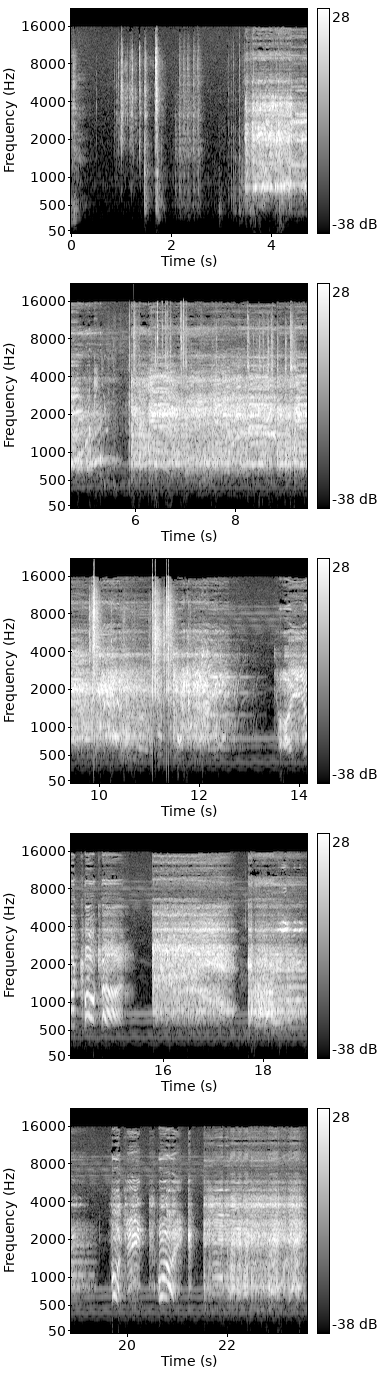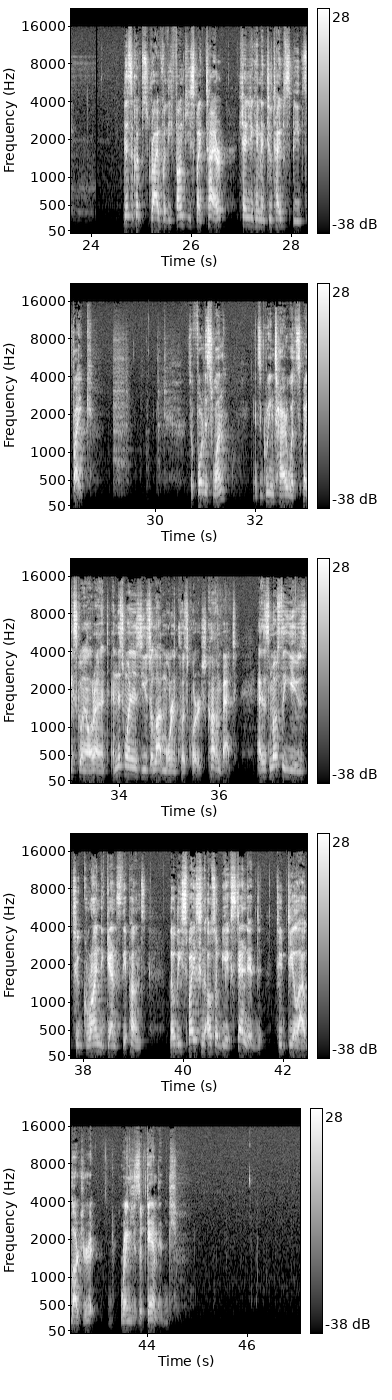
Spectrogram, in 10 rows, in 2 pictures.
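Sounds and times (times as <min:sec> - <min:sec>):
toy electronic voice and music: 0:03.5 - 0:23.7
plastic toy clicks: 0:05.9 - 0:07.2, 0:08.2 - 0:10.2, 0:11.0 - 0:11.5.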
